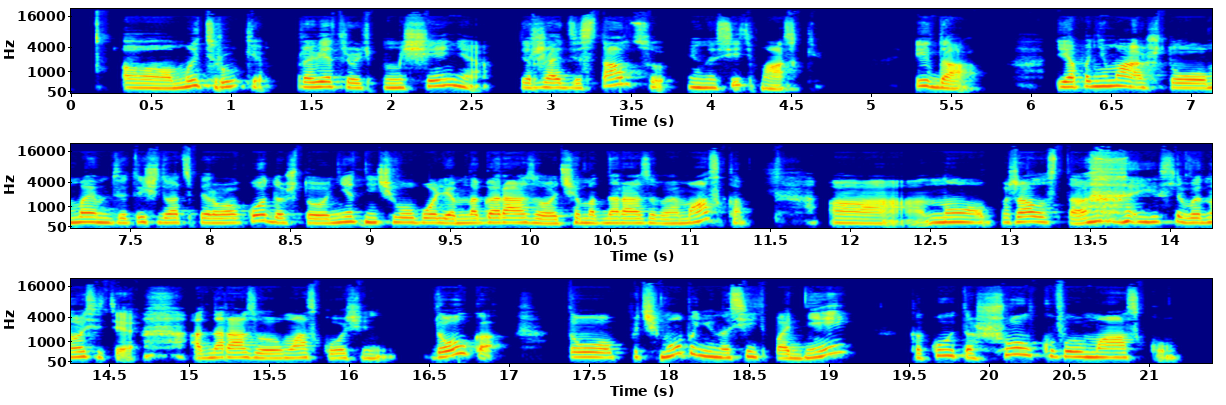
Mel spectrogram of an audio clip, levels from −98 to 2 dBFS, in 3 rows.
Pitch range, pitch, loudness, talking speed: 180-225 Hz, 195 Hz, -25 LUFS, 125 wpm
